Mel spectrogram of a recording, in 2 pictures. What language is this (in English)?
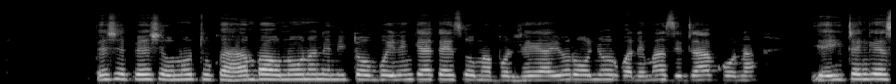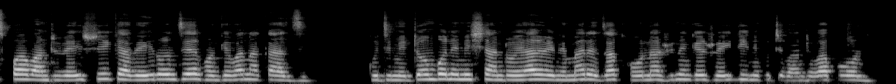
Ndau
